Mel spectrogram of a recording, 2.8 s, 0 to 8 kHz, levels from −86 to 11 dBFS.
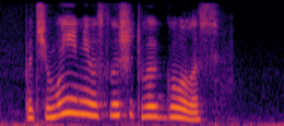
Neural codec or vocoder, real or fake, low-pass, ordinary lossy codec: codec, 16 kHz, 1.1 kbps, Voila-Tokenizer; fake; 7.2 kHz; none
